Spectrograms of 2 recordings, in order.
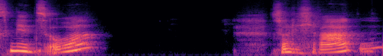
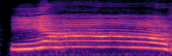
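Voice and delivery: put-on children's cheer. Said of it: "riefen die Kinder".

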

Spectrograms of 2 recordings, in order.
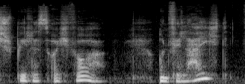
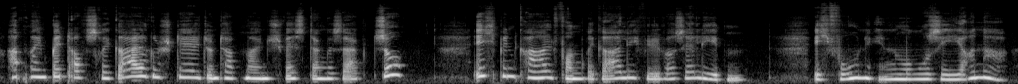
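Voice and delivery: lightly voiced little gnome, a touch higher, chatty and proud; Karl the shelf gnome; 8 semitones higher than usual. Little gnome tells the child about his home Mosiana, lightly voiced and proud. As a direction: play a small cheeky gnome boasting about his faraway home.

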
